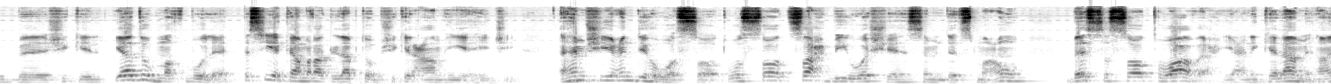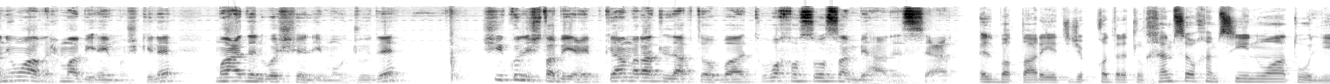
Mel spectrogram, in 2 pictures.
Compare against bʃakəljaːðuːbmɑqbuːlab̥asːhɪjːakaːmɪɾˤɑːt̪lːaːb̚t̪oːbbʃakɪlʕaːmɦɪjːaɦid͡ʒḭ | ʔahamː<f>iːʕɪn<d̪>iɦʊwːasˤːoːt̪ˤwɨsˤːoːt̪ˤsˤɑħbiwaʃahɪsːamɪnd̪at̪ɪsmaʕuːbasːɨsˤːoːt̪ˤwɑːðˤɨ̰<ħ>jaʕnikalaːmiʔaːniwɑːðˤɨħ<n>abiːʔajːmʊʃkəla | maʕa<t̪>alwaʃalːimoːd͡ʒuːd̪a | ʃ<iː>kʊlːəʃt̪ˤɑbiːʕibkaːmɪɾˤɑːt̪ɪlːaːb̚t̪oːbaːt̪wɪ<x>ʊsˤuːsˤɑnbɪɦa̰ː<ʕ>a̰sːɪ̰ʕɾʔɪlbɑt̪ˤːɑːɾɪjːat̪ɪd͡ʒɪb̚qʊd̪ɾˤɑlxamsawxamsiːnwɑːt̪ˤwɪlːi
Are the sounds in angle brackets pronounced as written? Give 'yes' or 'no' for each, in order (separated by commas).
no, yes, yes, no, no, yes, yes, no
